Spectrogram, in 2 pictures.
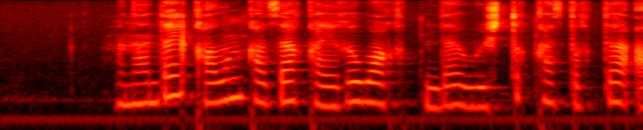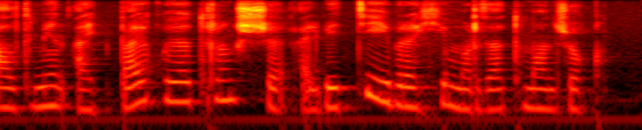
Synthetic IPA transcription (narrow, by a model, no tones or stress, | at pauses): mənɑnd̪ɑjqʰɑlˠəɴqʰɑzɑqʰːɑjʁəwɑqə̥t̪ənd̪ɑwɵʃt̪ɪk̚qʰɑst̪əqt̪əʔɑlˠd̪əme̞nɑjt̪̚pɑjqʰo̞jɑt̪ʰʊɾəɴəsʃəæ̰lbe̞t̪ːe̞ibrɑxijmːəɾzɑt̪ʰʊmɑnʒo̞q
